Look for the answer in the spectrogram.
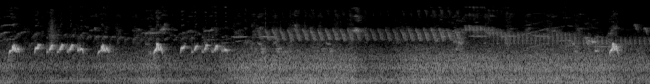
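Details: European bee-eater calls: short clipped rolling notes given in quick clusters of three to five, then a lone note near the end, over a steady background hiss.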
